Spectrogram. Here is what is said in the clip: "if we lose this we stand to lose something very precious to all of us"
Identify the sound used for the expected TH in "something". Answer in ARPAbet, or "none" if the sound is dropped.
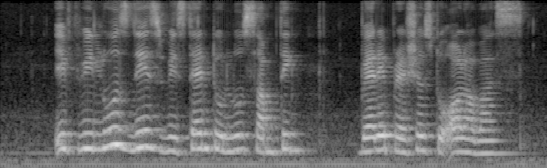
T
